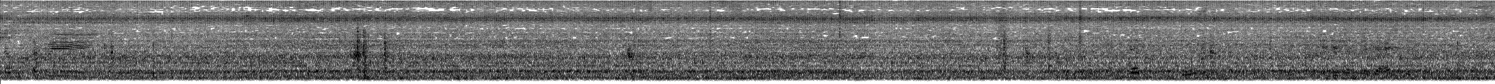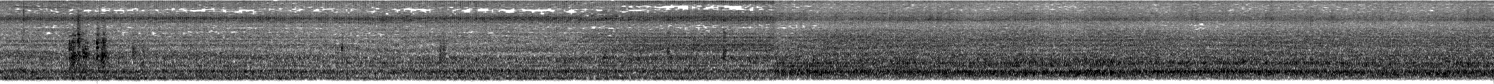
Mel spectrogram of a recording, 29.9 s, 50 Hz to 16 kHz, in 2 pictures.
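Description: JCB 3DX backhoe loader's diesel engine running steadily while it digs soil with the backhoe arm, with two brief knocks, about four seconds in and near the middle. The sound gets a little louder about three-quarters of the way through.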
